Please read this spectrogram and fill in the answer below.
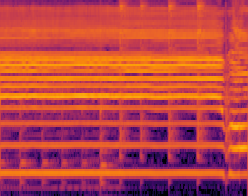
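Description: A woman's voice holding one long, very steady high note in a Bengali baul song, with light, regular percussion strokes beneath.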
